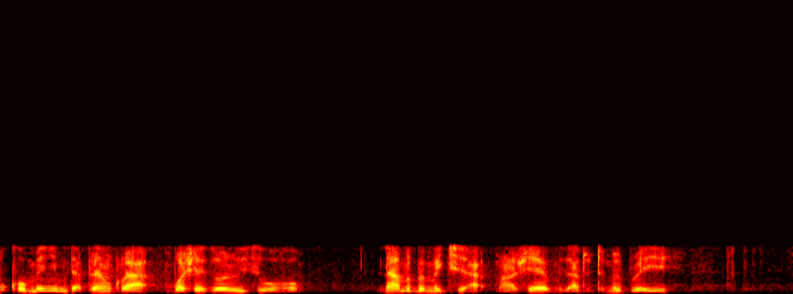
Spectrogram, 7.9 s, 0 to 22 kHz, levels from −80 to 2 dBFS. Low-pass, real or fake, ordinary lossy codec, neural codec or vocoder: 3.6 kHz; real; none; none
